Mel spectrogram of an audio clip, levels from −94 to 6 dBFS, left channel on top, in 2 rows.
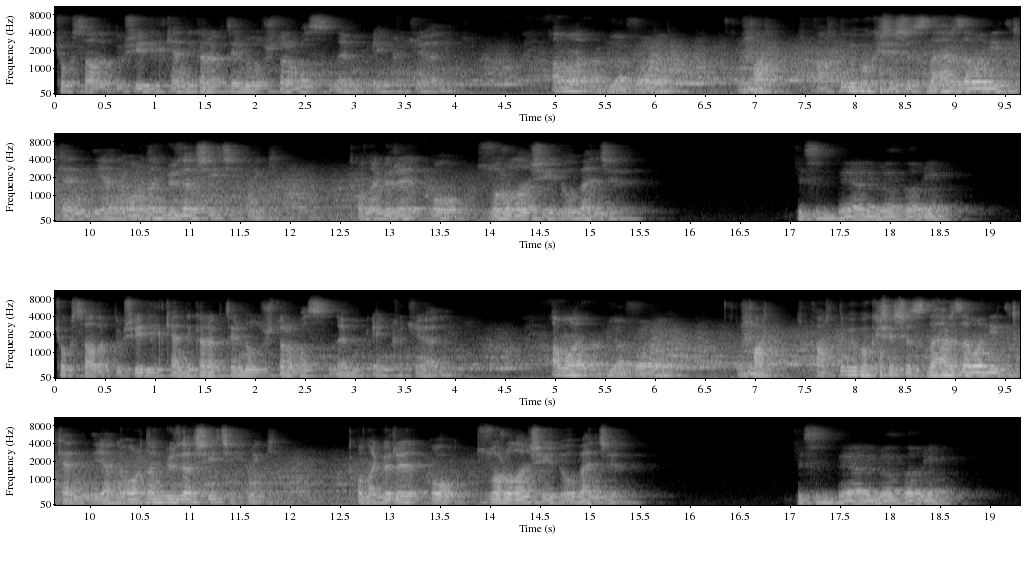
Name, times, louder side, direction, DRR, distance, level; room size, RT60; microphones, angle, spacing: voice 1, 0.0-4.0 5.0-5.4 6.9-7.1 7.6-11.7 12.7-15.3, right 2 dB, 70° right, 3 dB, 0.7 m, -28 dB
sound 1, 1.1-14.1, left 1 dB, 25° left, 0.9 m, -39 dB
voice 2, 5.3-6.2 6.8-7.1 17.1-18.4, right 1 dB, 45° right, -4 dB, 0.9 m, -29 dB
5.7 x 2.6 x 3.2 m, 0.83 s
head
